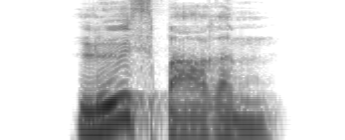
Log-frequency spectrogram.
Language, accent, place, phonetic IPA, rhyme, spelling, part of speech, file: German, Germany, Berlin, [ˈløːsbaːʁəm], -øːsbaːʁəm, lösbarem, adjective, De-lösbarem.ogg
- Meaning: strong dative masculine/neuter singular of lösbar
